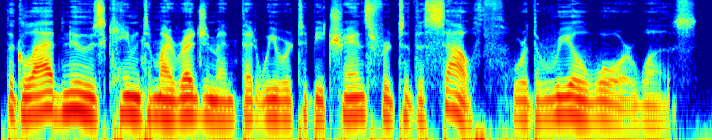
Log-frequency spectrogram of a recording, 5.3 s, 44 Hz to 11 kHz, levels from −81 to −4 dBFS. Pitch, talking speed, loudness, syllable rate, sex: 110 Hz, 235 wpm, -18 LUFS, 5.3 syllables/s, male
